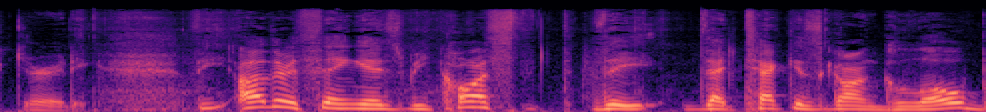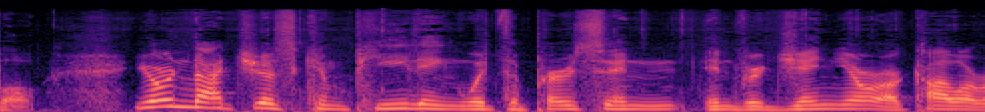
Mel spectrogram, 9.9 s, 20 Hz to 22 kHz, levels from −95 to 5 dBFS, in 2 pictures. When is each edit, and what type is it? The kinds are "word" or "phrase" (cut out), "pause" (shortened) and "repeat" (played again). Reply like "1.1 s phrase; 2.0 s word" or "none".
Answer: none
